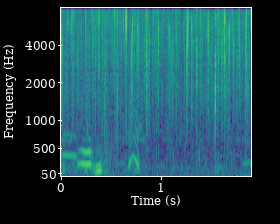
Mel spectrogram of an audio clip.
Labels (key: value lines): label: biophony, cascading saw
recorder: SoundTrap 600 or HydroMoth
